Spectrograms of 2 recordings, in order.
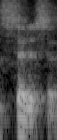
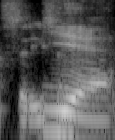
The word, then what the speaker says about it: Cityzen: Is it Citizen? You guys pronounce it Citizen, right? Not Cityzen.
